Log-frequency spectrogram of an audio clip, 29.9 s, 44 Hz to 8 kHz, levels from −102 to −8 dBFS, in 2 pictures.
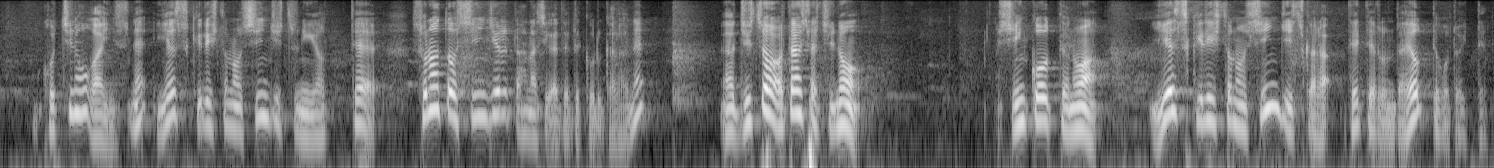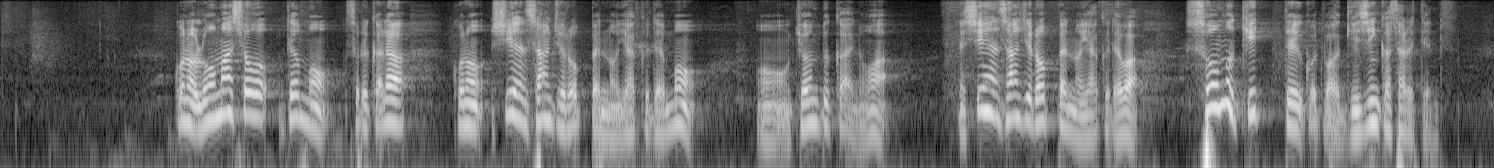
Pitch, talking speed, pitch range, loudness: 200 Hz, 275 characters per minute, 165-235 Hz, -25 LUFS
